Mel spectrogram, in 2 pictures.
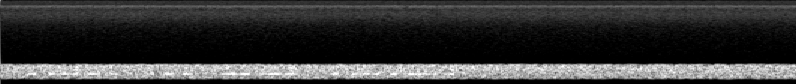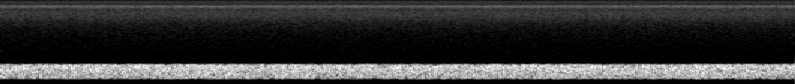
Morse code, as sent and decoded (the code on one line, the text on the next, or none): none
